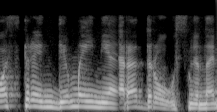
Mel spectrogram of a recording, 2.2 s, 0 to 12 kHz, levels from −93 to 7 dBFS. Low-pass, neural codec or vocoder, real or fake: 7.2 kHz; none; real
